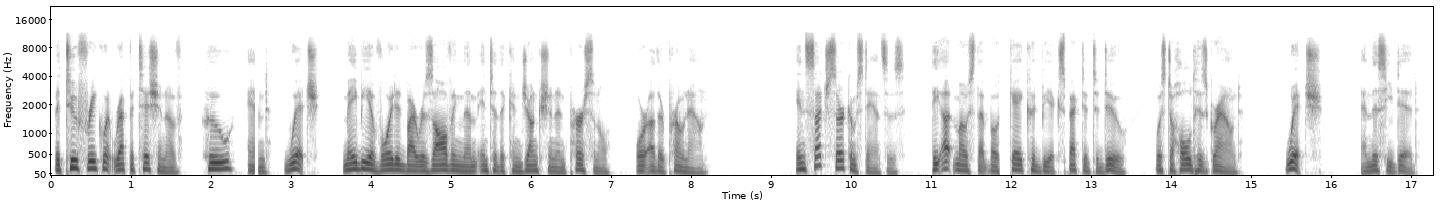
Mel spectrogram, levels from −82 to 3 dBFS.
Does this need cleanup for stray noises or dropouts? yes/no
yes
